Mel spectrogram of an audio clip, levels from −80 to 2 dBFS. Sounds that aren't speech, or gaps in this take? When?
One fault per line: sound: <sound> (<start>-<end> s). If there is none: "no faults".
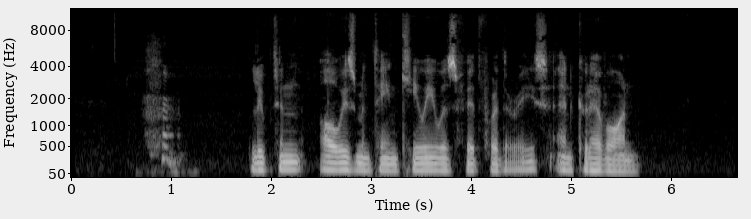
sound: laugh (0.6-1.3 s)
